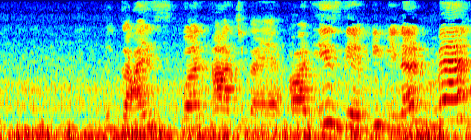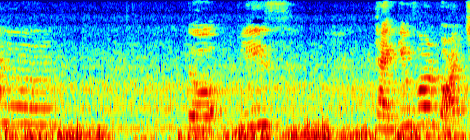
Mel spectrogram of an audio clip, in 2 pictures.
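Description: Young girls sing together close by.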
